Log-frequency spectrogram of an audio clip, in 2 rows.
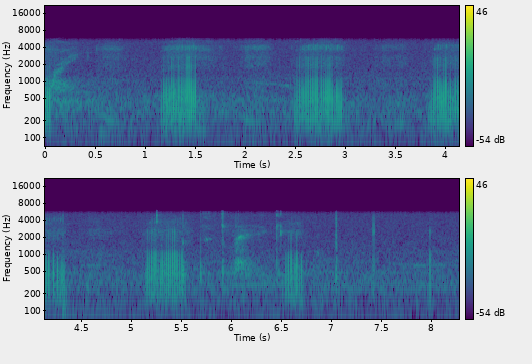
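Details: Sleeping baby boy after his baptism: repeated rough, snorting breath noises about every 1.3 seconds, then softer clicks and shuffling; snoring.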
